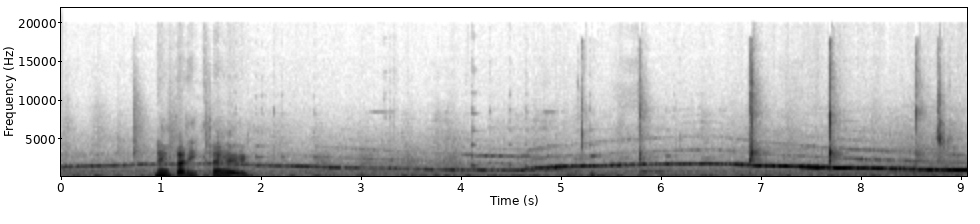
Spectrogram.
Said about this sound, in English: There's a whole lot more sirens today than usual.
